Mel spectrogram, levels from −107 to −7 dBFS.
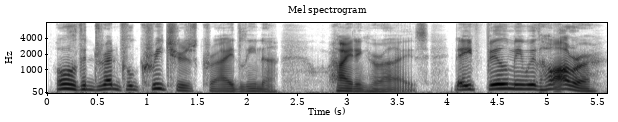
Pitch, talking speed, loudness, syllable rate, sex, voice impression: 130 Hz, 150 wpm, -19 LUFS, 4.4 syllables/s, male, masculine, adult-like, tensed, powerful, slightly hard, clear, intellectual, calm, wild, lively, slightly kind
